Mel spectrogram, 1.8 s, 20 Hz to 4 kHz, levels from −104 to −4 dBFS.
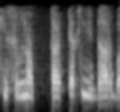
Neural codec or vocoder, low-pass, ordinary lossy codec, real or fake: codec, 16 kHz, 2 kbps, X-Codec, HuBERT features, trained on general audio; 3.6 kHz; MP3, 32 kbps; fake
